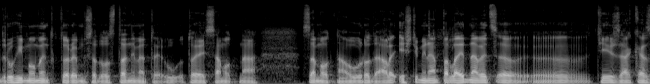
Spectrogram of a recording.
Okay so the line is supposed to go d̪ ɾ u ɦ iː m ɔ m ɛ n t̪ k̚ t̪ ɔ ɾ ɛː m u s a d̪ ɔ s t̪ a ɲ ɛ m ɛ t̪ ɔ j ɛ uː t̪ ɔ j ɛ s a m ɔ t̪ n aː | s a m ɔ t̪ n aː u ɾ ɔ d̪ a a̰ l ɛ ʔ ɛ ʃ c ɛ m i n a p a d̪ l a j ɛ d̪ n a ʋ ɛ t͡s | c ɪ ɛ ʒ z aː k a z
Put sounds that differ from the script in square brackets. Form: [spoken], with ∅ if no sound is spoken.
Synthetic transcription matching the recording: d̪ ɾ u ɦ iː m ɔ m ɛ n t̪ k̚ t̪ ɔ ɾ ɛː m u s a d̪ ɔ s t̪ a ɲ ɛ m ɛ t̪ ɔ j ɛ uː t̪ ɔ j ɛ s a m ɔ t̪ n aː | s a m ɔ t̪ n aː [uː] ɾ ɔ d̪ a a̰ l ɛ ʔ ɛ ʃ c ɛ m i n a p a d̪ l a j ɛ d̪ n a ʋ ɛ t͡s | c ɪ ɛ ʒ z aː k a z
